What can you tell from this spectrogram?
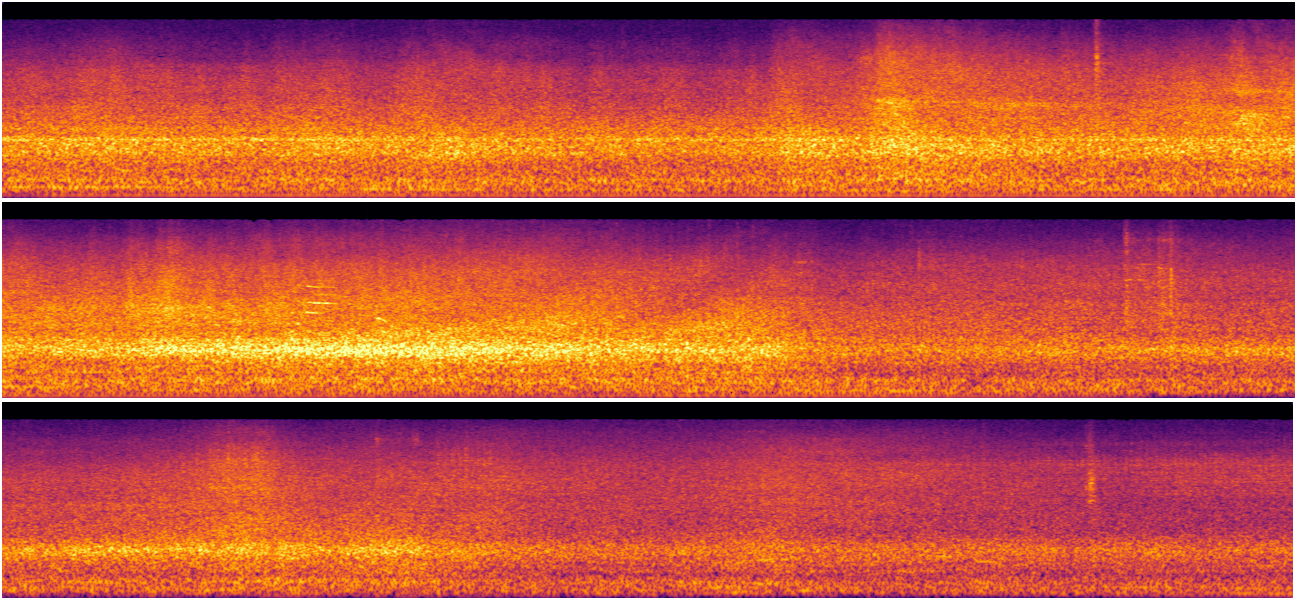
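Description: Steady road noise of a car driving through city traffic: engine and tyre rumble. It swells louder for a few seconds near the middle, then eases off.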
